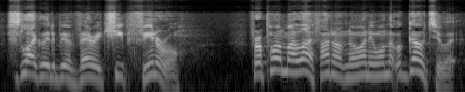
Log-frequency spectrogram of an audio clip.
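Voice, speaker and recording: A man as a high, jocular Victorian businessman. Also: sing-song, fast, bright, forceful tone, full character voice. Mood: amused scorn. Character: jocular, callous Victorian businessman, greedy for lunch. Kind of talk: theatrical audio drama acting. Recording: muffled lo-fi audio with music.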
